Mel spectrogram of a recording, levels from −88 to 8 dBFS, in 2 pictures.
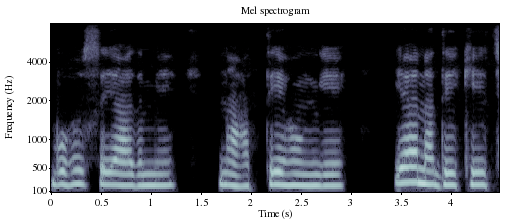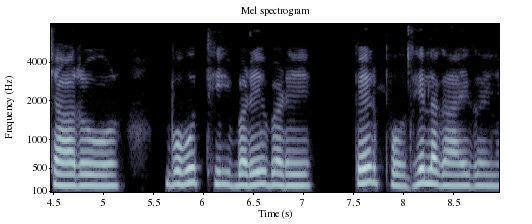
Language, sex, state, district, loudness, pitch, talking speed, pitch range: Hindi, female, Bihar, Jamui, -17 LUFS, 210 Hz, 115 wpm, 195-225 Hz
